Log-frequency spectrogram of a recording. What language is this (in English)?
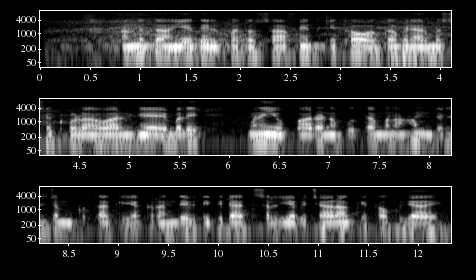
Eastern Balochi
